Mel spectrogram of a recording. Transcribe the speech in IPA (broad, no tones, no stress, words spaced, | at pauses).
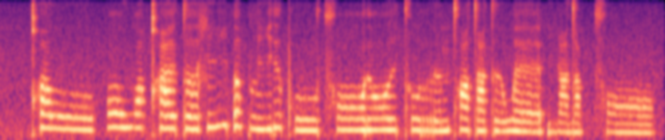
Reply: qʰoː | ɔ wɔqʰɛːtɜɬ iːʔɜpli ɾʲɘ pʰoːt͡sʰɔː ɾʲɔːɪ̯tʰorɘn tʰɔtˤitɘ wɛː ʔiːdˤypt͡sʰɔː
